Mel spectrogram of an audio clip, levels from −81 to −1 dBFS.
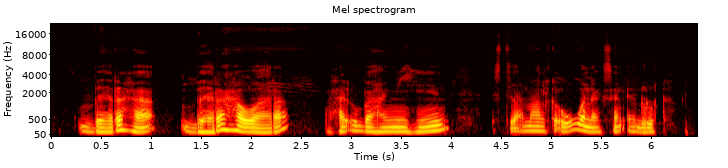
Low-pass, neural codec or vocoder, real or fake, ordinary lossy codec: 19.8 kHz; none; real; none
